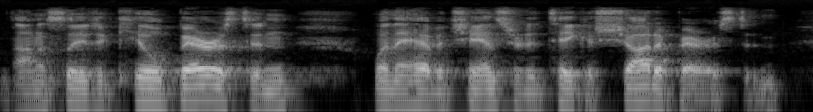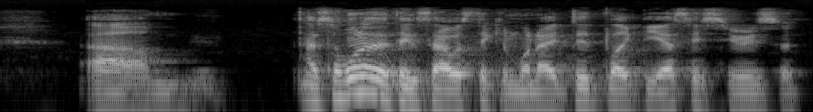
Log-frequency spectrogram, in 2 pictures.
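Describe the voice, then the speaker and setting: Bright-voiced man explaining, slightly lo-fi. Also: medium pitch. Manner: explanatory, stumbles and restarts often. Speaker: guest commentator. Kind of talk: podcast analysis, unscripted discussion.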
